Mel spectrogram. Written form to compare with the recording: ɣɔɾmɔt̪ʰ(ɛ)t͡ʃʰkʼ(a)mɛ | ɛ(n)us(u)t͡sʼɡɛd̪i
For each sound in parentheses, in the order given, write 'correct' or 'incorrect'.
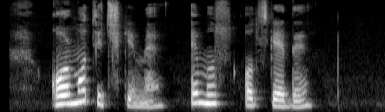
incorrect, incorrect, incorrect, incorrect

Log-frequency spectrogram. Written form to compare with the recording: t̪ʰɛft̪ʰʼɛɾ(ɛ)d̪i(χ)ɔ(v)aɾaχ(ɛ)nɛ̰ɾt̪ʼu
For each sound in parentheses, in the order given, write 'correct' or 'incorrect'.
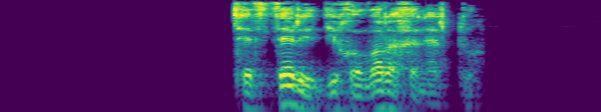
incorrect, correct, correct, correct

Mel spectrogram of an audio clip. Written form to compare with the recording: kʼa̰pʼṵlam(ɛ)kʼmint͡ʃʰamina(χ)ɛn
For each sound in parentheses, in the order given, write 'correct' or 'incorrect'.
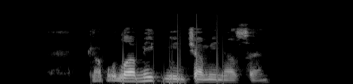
incorrect, incorrect

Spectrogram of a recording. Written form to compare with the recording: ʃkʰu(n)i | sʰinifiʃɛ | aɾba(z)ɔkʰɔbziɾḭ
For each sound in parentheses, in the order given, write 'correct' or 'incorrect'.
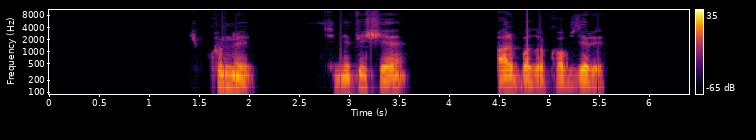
correct, correct

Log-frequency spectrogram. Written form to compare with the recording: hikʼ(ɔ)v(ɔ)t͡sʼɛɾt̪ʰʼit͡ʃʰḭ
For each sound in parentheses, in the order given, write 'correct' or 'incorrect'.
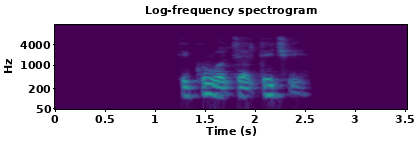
incorrect, correct

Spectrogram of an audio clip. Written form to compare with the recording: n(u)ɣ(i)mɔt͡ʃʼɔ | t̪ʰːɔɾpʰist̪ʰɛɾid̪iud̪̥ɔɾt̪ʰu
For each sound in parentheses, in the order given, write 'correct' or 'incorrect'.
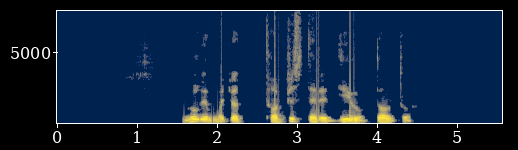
correct, correct

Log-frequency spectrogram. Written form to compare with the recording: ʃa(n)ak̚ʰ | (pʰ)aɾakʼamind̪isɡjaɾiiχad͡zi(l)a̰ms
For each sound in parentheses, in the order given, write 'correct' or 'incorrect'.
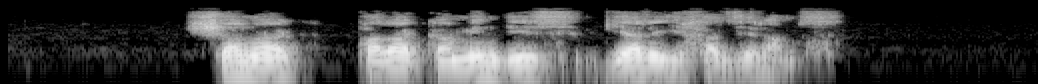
correct, correct, incorrect

